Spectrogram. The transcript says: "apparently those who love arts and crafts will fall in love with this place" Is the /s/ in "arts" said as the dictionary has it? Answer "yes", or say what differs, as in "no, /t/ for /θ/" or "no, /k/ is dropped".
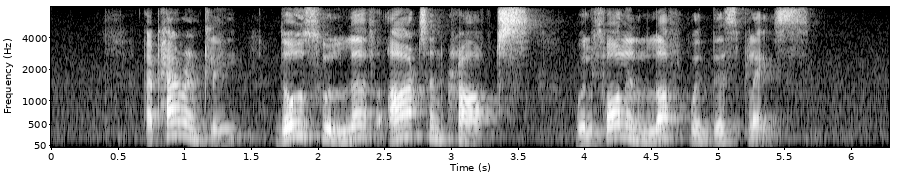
yes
